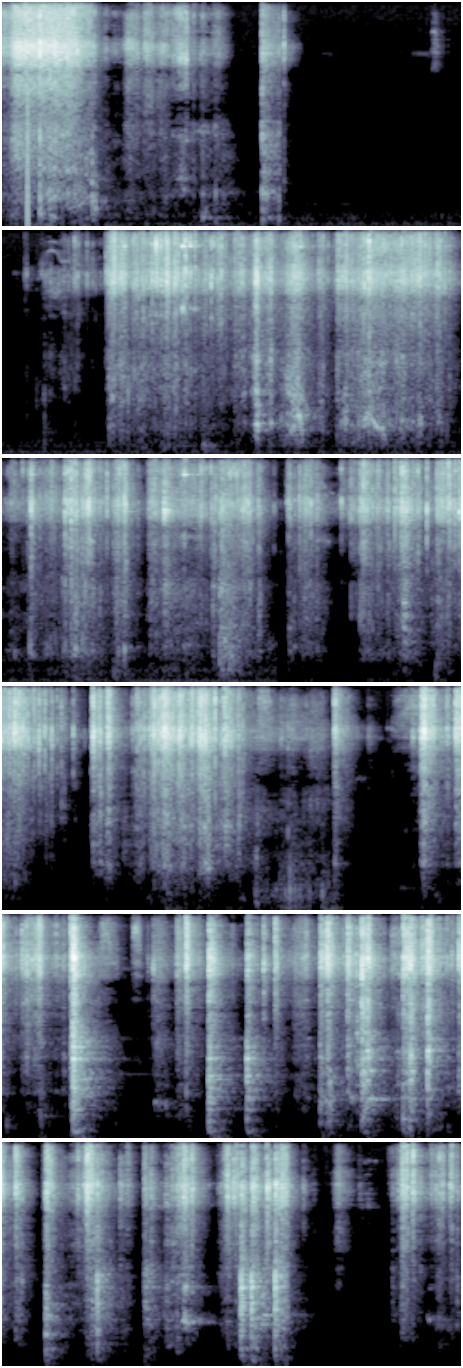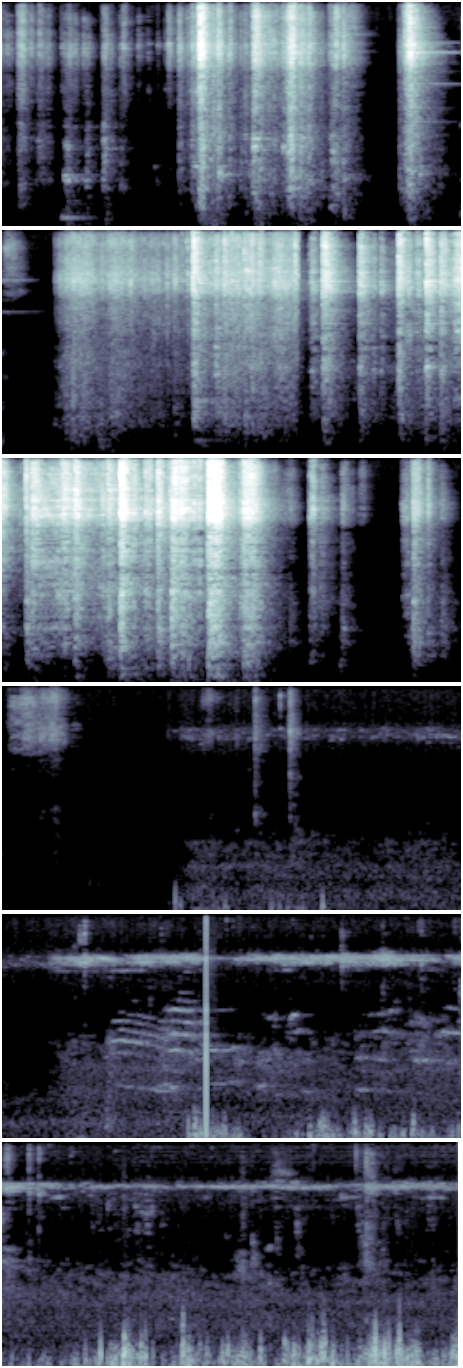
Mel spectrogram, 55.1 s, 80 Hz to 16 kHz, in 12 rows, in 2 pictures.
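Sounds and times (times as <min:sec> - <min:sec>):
plastic packaging crinkling: 0:04.9 - 0:16.6, 0:32.7 - 0:39.4.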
